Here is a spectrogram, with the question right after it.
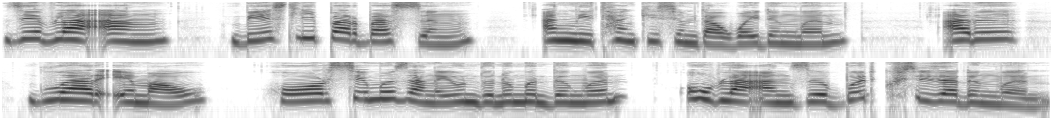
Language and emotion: Bodo, happy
